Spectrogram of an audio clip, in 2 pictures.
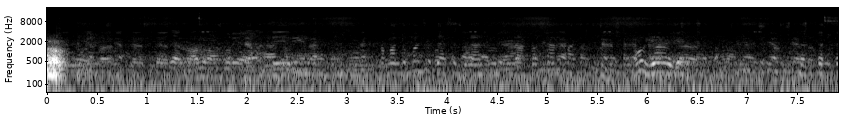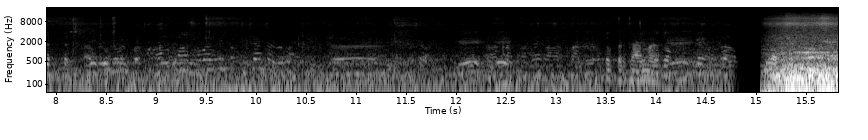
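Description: Men talk quietly among a murmuring crowd nearby.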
